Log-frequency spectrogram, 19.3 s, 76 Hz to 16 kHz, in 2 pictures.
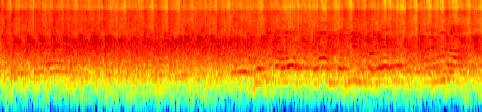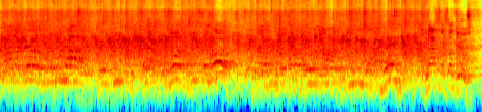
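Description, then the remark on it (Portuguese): A church audience applauds Jesus on a count of three, loudly and steadily for about twenty seconds, a dense wash of many hands clapping at once, with a few voices mixed into the din. “Então no 3, você pode aplaudir a Jesus.”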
